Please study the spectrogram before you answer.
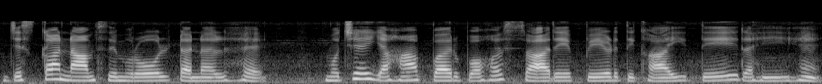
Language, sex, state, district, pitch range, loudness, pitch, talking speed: Hindi, female, Madhya Pradesh, Katni, 165-185 Hz, -16 LUFS, 175 Hz, 110 wpm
